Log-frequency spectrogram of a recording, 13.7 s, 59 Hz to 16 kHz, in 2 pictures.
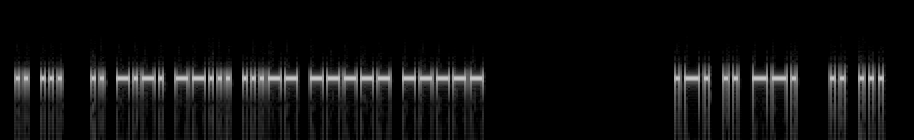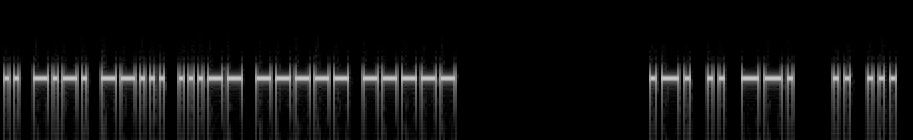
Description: Morse code, heard as a keyed tone, about 32 wpm, 700 Hz. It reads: IS IC7300 RIG IS IC7300 RIG IS
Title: Speed-Racing Common QSO Phrases Encore - 28wpm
